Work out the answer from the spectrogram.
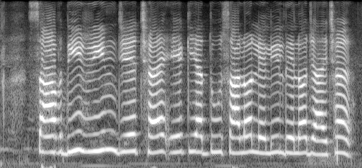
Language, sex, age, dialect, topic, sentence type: Maithili, female, 46-50, Angika, banking, statement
